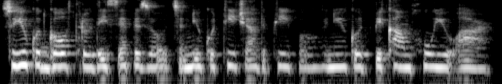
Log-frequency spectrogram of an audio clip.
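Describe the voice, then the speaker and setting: A woman's voice: fairly high pitch, monotone, normal speed, creaky, mellow. A woman leading a guided visualization with intense, emotive, repetitive phrasing, sometimes dropping toward a whisper. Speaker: guided meditation leader. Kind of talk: guided visualization, improvised storytelling with acted dialogue.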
